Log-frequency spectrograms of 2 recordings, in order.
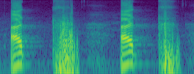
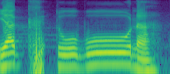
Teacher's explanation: Yang pertama adalah syiddah, tertahannya suara, dan hamas, dia mengadanya nafas kita. Maka ketika melafalkan huruf kaf ini, yang langkah pertama adalah tahan suaranya, barulah alirkan nafas. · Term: huruf kaf yang berharakat sukun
